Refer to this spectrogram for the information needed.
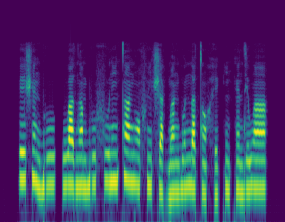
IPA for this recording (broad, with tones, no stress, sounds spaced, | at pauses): e˦ ʃ ɛ̃˦˨ ɡ͡b u˧ | w a˧ d ã˧ b u˧ f u˧ ɾ ĩ˦ t ã˦ ɡ ɔ̃˧ f ĩ˧ ʃ a˨ ɡ͡b ã˧ ɡ͡b o˦ n a˧ t ɔ̃˨ h e˨˦ k ĩ˧ k ɛ̃˧ d e˦ w ã˦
